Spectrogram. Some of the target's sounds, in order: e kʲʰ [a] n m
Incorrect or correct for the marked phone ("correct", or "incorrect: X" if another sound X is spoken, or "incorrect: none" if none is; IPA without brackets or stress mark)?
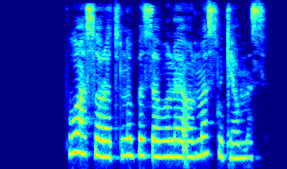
correct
